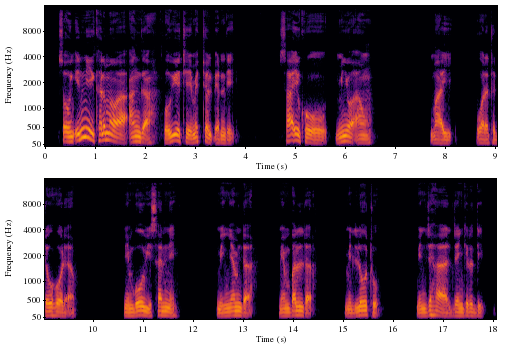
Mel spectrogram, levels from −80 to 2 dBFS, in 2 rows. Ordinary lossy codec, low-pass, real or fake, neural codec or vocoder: MP3, 64 kbps; 14.4 kHz; real; none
